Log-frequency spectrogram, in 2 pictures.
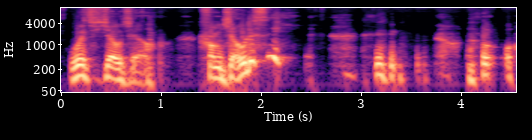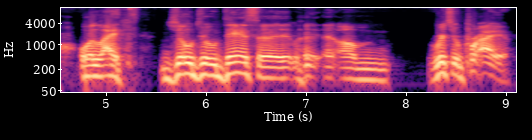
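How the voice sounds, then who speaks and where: A man's voice: mid-range voice, animated, very slow, pauses often, a little mellow, husky. A man hosting a casual live stream, reading out viewer comments with laid-back, chuckling talk, from the United States.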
